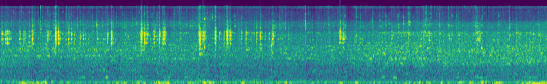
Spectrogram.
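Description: Inside a matatu minibus on the move: a steady low rumble of engine and road, with frequent small rattles and clicks from the body and fittings.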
